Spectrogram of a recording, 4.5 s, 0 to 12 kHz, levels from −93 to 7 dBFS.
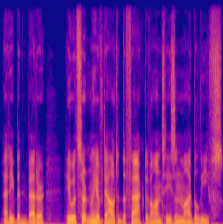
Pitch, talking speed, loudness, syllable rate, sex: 115 Hz, 215 wpm, -19 LUFS, 5.6 syllables/s, male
